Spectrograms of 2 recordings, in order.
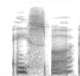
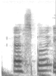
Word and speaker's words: aespa: It's ASPA. It's the AE together, like that. – ASPA. – Yeah, ASPA. ESPA, ASPA. – ASPA. – ESPA. – Because it's the same, the lotion store is spelled the same but with an O, and it's ASOP. That's how they pronounce it.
